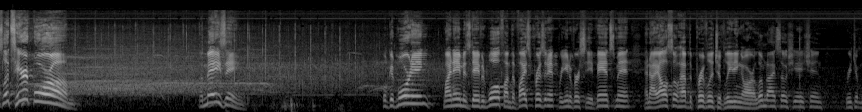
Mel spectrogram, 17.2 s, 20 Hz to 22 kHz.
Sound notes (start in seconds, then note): 1.9 audience cheering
